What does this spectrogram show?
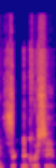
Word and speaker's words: Syndicacy: it cindy christie okay syndicacy that's how you pronounce it sounds weird it is it's just like the word magistracy i hate that word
